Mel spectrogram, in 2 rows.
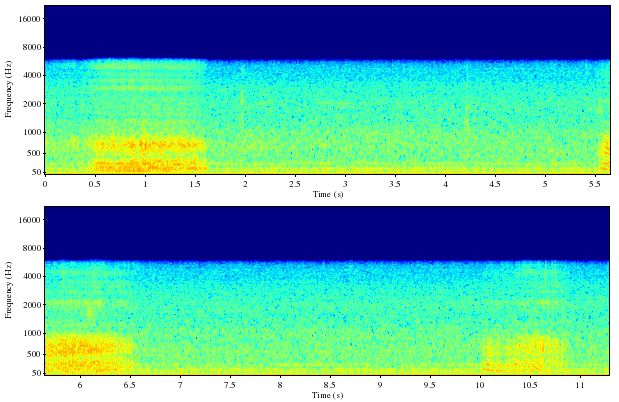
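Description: Three rough, rumbling snores roughly every five seconds, about 12 a minute, over steady background hiss: snoring.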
